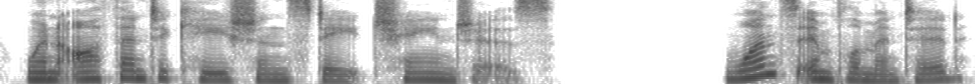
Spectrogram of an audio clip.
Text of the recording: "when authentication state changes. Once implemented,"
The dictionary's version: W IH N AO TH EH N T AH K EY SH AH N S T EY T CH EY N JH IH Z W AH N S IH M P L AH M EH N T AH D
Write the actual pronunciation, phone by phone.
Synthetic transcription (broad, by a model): W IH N AO TH EH N T AH K EY SH AH N S T EY T CH EY N JH IH Z W AH N S IH M P L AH M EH N T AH D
